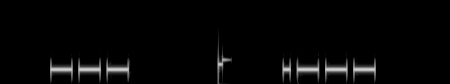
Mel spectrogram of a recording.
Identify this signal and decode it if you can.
Morse code, heard as a keyed tone, about 17 wpm, 700 Hz. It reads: O J
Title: Single Letter-Number - Rapid-Fire 17wpm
